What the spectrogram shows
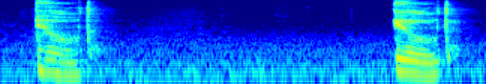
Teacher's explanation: you don't hear very much of the G but it is there and it is a short I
